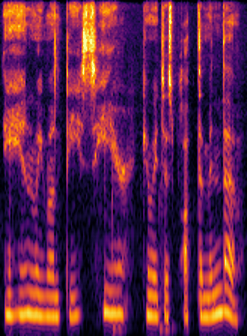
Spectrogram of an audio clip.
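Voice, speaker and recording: Soft-spoken Norwegian woman gaming. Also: mid-range voice, flat delivery, a little slow, husky, dry recording. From Norway. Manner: chatty, often drops to a soft half-whisper. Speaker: gaming channel host. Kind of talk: casual let's-play commentary.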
